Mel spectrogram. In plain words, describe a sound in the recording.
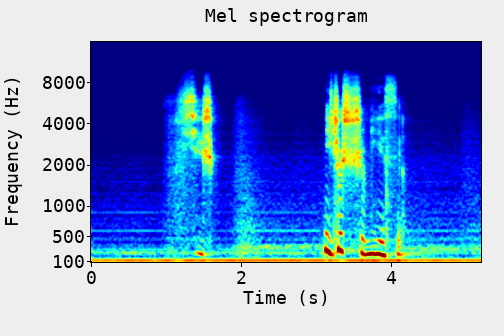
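A young woman asks questions in an upset voice, close by.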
